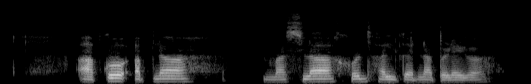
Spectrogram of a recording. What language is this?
Urdu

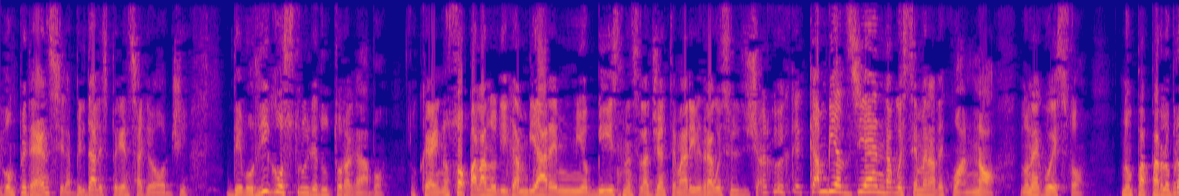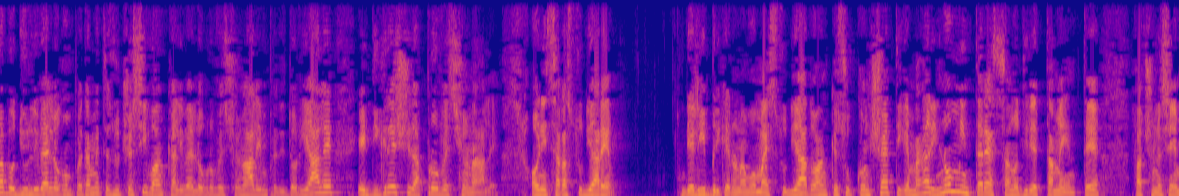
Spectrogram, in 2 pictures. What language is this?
Italian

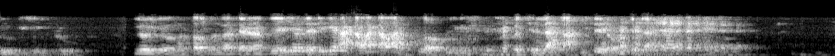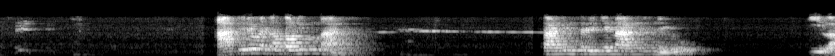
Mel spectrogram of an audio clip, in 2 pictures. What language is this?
Indonesian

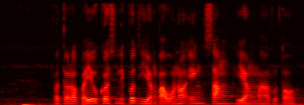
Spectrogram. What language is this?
Javanese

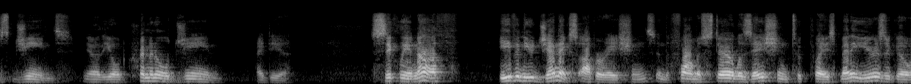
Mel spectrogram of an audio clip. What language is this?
English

